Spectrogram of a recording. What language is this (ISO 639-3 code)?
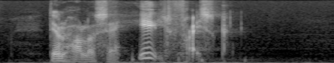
dan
